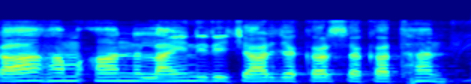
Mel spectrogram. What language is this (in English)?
Chhattisgarhi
